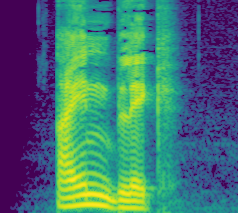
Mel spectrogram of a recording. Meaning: insight
- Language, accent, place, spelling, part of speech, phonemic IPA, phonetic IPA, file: German, Germany, Berlin, Einblick, noun, /ˈʔaɪ̯nblɪk/, [ˈʔaɪ̯nblɪkʰ], De-Einblick.ogg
